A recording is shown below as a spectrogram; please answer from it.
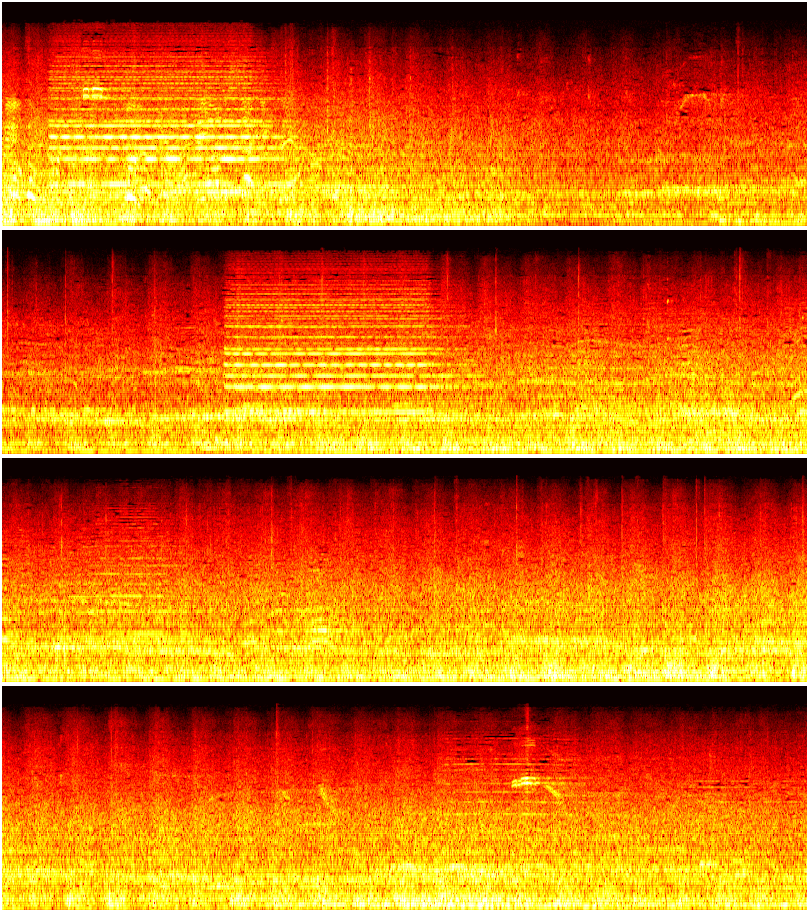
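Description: Basketball arena crowd noise with a basketball bouncing on the hardwood court during live play. A steady horn-like tone sounds twice, about two seconds each time: once near the start and once about ten seconds in.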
